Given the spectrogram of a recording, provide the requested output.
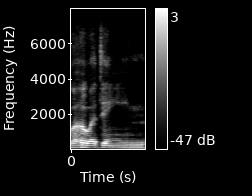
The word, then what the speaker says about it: Hewerdine: It's Boo Hewerdine.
